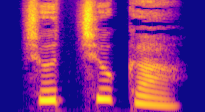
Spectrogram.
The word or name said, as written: ಚೂಚುಕ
